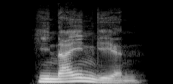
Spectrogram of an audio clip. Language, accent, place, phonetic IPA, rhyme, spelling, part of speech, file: German, Germany, Berlin, [hɪˈnaɪ̯nˌɡeːən], -aɪ̯nɡeːən, hineingehen, verb, De-hineingehen.ogg
- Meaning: to go in, to go inside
